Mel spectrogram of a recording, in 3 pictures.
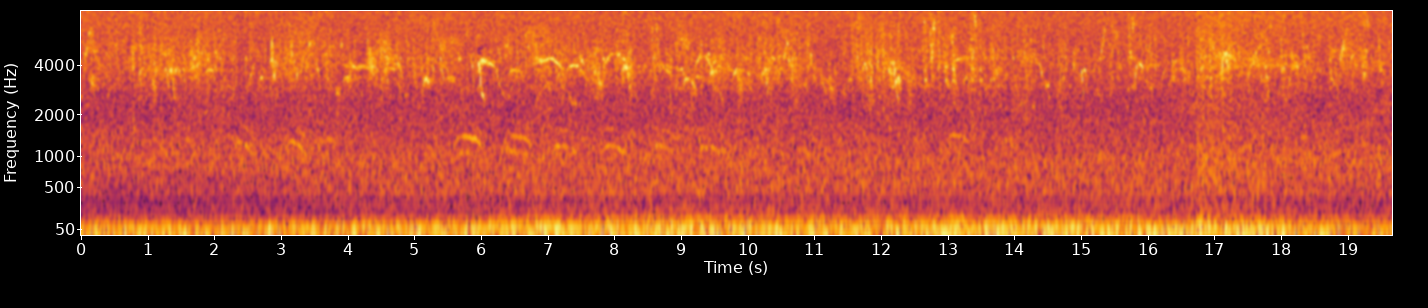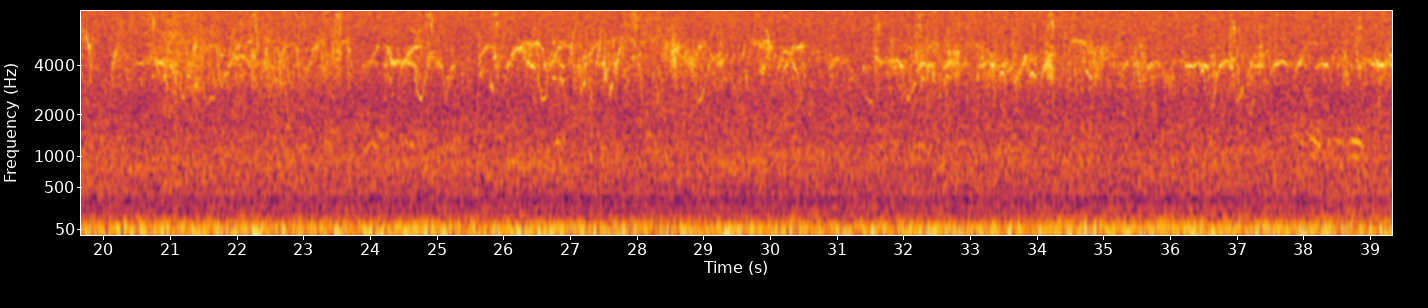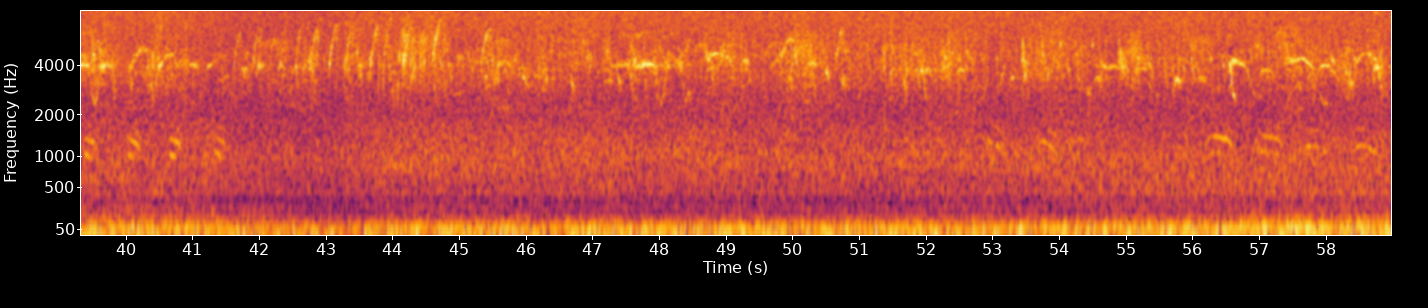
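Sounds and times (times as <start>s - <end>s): small birds chirping: 0.0s - 58.9s.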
